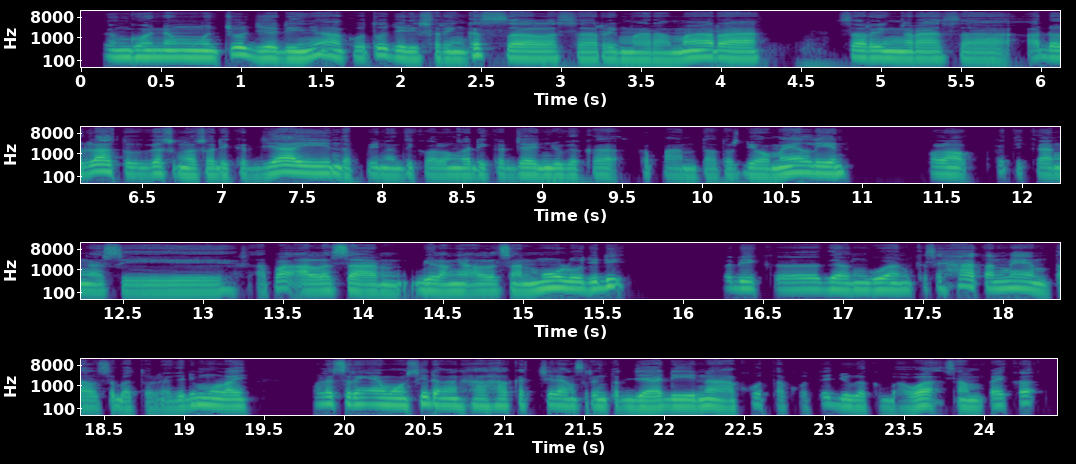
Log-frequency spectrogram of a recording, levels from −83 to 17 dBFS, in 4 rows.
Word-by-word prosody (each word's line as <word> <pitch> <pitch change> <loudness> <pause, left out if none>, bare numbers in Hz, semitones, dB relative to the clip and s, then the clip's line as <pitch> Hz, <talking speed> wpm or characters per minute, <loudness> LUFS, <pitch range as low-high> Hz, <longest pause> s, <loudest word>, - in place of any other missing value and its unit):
Gangguan 145 0 +2
yang 145 - +3
muncul, 140 +6 +4
jadinya 135 +2 +2
aku 135 -1 -4
tuh 180 - +3
jadi 140 -5 0
sering 125 -2 -1
kesel, 135 -5 +2
sering 125 -1 -2
marah-marah, 125 +4 +3 0.5
sering 135 - +2
ngerasa, 125 -3 -1
"Ah, 145 - -3
udah 145 -2 0
lah, 175 +3 +5
tugas 135 -1 -3
nggak 120 -3 +1
usah 120 - -1
dikerjain", 145 +6 +2
tapi 130 +1 -5
nanti 120 0 -4
kalau 120 -1 -4
nggak 120 -1 -1
dikerjain 120 +1 -1
juga 120 -1 -1
ke 125 - -5 0.2
kepantau, 115 -4 -9
terus 115 +1 -9
diomelin. 140 +5 +2 0.6
Kalau 130 -3 0
ketika 130 -1 -7
ngasih, 115 -2 -3 0.7
apa, 165 0 -1
alesan, 125 -3 +3
bilangnya 120 -2 +1
alesan 120 0 0
mulu. 160 +4 +5
Jadi 155 +8 +1 0.6
lebih 160 -1 -1
ke 140 - -6 0.2
gangguan 135 -1 +1
kesehatan 160 +1 -2
mental 130 -8 -1
sebetulnya. 110 -4 -6
Jadi 120 - -2
mulai 140 -4 +3 0.4
mulai 160 +1 -2
sering 160 -1 +1
emosi 150 +1 +2
dengan 145 -2 +2
hal-hal 135 0 -3
kecil 140 +1 -3
yang 135 - -1
sering 130 0 -3
terjadi. 120 +1 +1
Nah, 130 -4 +2
aku 145 +7 -8
takutnya 160 - -12
juga 130 -5 -2
kebawa 115 +4 0
sampai 125 +4 -3
ke 185 +4 -1
130 Hz, 155 wpm, -23 LUFS, 120-145 Hz, 0.7 s, lah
